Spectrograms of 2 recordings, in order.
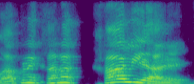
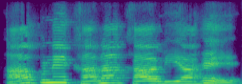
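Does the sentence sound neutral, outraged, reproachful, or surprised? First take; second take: surprised; neutral. First: It is said in a surprised, realizing tone. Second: It is said in a plain, neutral statement tone. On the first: The speaker just learns the eating already happened. "ओ अच्छा, you have already done." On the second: The listener has simply eaten. "इसका simple मतलब यही है कि आपने खाना खा लिया"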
